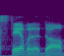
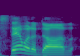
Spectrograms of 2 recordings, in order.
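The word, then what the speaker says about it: スタミナ丼: I would really like to have a stamina dom again. Dom Don again. Jeez, mispronouncing. A stamina don.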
